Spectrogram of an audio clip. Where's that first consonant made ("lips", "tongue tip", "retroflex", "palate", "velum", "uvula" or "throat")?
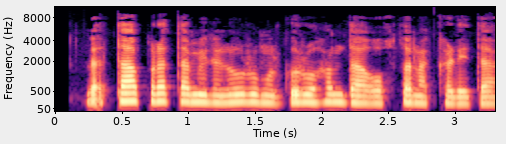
tongue tip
